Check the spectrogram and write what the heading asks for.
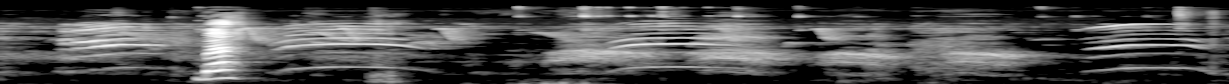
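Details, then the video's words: Morning meows from a hungry house cat: several arched, whining calls of moderate loudness mixed with human speech in a small room and one sharp louder cry near the start. "morning meow meow hungry meow shout"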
